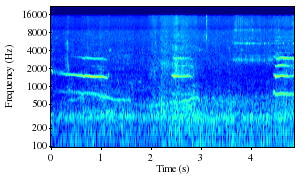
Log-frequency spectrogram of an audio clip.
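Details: Domestic cat meowing several times, short tonal cries, some sliding downward in pitch, spaced about every one to two seconds, with faint background hum and nearby human speech.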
